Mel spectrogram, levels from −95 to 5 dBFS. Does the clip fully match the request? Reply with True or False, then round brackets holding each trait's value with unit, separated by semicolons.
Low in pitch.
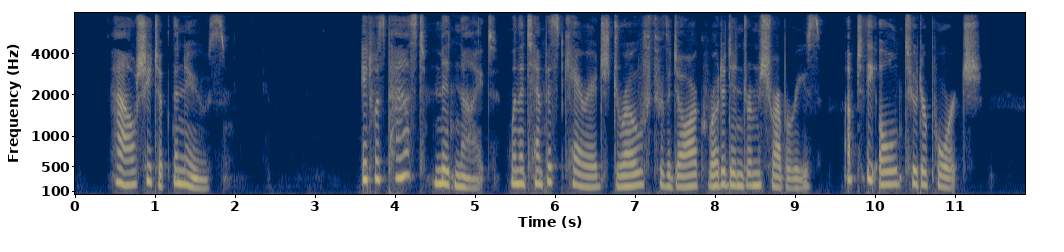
False (200 Hz)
